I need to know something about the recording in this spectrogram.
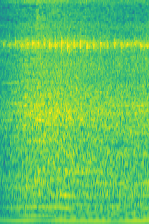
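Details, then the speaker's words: Honda Civic-based Bugatti Veyron kit car with five-speed manual, first start after connecting the battery: steady, even idle hum with constant low drone, no knocks, misses or surging; sounds good, though raw fuel smell noted. "sounds good what [Music] it sounds pretty good huh"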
